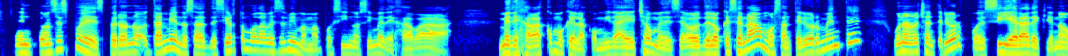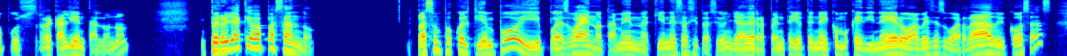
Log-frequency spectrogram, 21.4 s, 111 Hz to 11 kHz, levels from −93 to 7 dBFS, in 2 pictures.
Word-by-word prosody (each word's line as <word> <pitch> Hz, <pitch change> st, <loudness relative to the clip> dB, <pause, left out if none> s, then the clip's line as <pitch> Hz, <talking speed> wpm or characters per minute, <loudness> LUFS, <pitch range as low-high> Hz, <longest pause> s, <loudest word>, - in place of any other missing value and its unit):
Entonces, 150 Hz, +6 st, -2 dB
pues 170 Hz, -, +1 dB
pero, 140 Hz, +1 st, +1 dB
no, 155 Hz, -, -1 dB
también, 160 Hz, +3 st, +2 dB
o -, -, -1 dB
sea, 125 Hz, -1 st, 0 dB
de 120 Hz, 0 st, -8 dB
cierto 170 Hz, +7 st, -2 dB
modo, 185 Hz, -2 st, -1 dB
a -, -, -1 dB
veces 170 Hz, +2 st, -5 dB
mi 180 Hz, -2 st, -2 dB
mamá, 95 Hz, -8 st, -6 dB
pues, 130 Hz, 0 st, -12 dB
sí, 130 Hz, -, -7 dB
¿no?, 120 Hz, -3 st, -7 dB
sí 125 Hz, -, -9 dB
me 135 Hz, -1 st, -3 dB
dejaba 115 Hz, +4 st, -2 dB, 0.5 s
me 140 Hz, -, +4 dB
dejaba 130 Hz, -1 st, +3 dB
como 165 Hz, -5 st, -4 dB
que -, -, +1 dB
la -, -, -1 dB
comida 115 Hz, +3 st, -2 dB
hecha 120 Hz, +8 st, 0 dB
o -, -, -1 dB
me 110 Hz, -, -3 dB
decía 120 Hz, +4 st, -4 dB
o 125 Hz, 0 st, +4 dB
de 135 Hz, -, +1 dB
lo 135 Hz, -1 st, +5 dB
que 150 Hz, -, -2 dB
cenábamos 160 Hz, -, +4 dB
anteriormente, 215 Hz, -, -2 dB, 0.3 s
una 165 Hz, +2 st, +4 dB
noche 165 Hz, +1 st, 0 dB
anterior, 230 Hz, -, +1 dB
pues, 110 Hz, -1 st, -3 dB
sí, 150 Hz, -2 st, +4 dB
era 140 Hz, +1 st, +8 dB
de 125 Hz, -3 st, +1 dB
que 100 Hz, -, -8 dB
no, 115 Hz, -2 st, -1 dB
pues, 105 Hz, 0 st, -12 dB
recaliéntalo, 110 Hz, -6 st, -3 dB
¿no? -, -, -10 dB, 0.8 s
Pero, 170 Hz, +1 st, +7 dB
ya, 210 Hz, +3 st, +6 dB
¿qué 245 Hz, -, -2 dB
va 225 Hz, 0 st, +7 dB
pasando? 200 Hz, -7 st, 0 dB, 1.1 s
Pasa 140 Hz, +8 st, +3 dB
un 180 Hz, -, -10 dB
poco 160 Hz, 0 st, -4 dB
el 150 Hz, -3 st, 0 dB
tiempo 135 Hz, -, +2 dB
y, 110 Hz, -2 st, -1 dB
pues, 110 Hz, +2 st, -3 dB
bueno, 135 Hz, -6 st, +3 dB
también 110 Hz, -2 st, -6 dB
aquí 90 Hz, -, -10 dB
en 110 Hz, +1 st, -5 dB
esa 115 Hz, +4 st, -4 dB
situación, 110 Hz, -5 st, -10 dB
ya, 105 Hz, 0 st, -1 dB
de 110 Hz, -, +3 dB
repente, 105 Hz, +4 st, -7 dB
yo 110 Hz, -, -3 dB
tenía 110 Hz, 0 st, -7 dB
ahí 110 Hz, -, -3 dB
como 120 Hz, -1 st, -8 dB
que 105 Hz, -, -3 dB
dinero, 110 Hz, +5 st, +2 dB
a 105 Hz, -, +2 dB
veces 115 Hz, +4 st, -6 dB
guardado 135 Hz, +7 st, +3 dB
y 125 Hz, -, -4 dB
cosas, 150 Hz, -, -6 dB
130 Hz, 225 wpm, -24 LUFS, 115-160 Hz, 1.1 s, era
